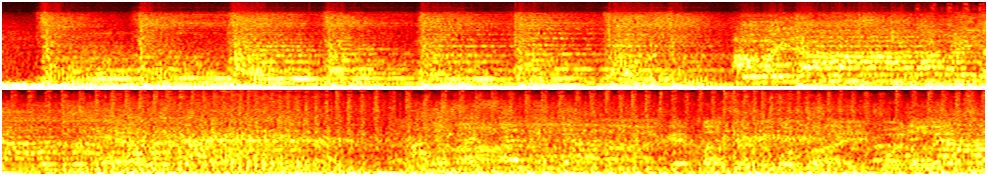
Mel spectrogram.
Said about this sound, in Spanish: Es que, fíjate qué pasada, tío. Que pero qué ruido. Pero, ¿cómo te vienes con el patinete esto, hombre?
